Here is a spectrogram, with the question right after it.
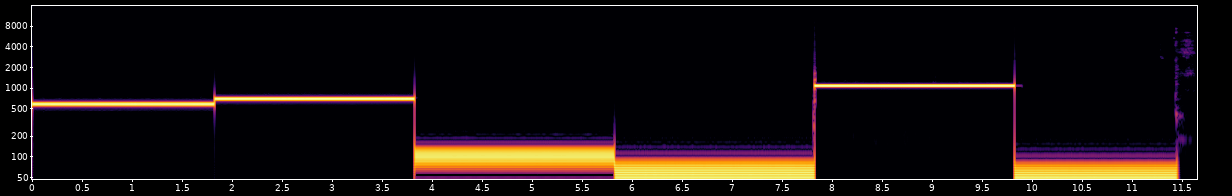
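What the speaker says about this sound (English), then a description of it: "there is a random sine wave here that slides to random pitches" A Logic ES2 synth held on one A note, its pure sine tone leaping between random pitches through an LFO, stepping every two seconds between high and low, loud and steady.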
